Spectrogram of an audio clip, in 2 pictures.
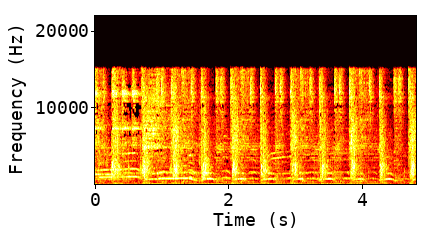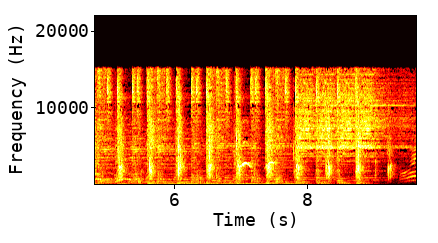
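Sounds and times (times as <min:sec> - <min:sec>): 
whoops and cheering voices: 0:00.0 - 0:05.7
audience clapping in a steady rhythm: 0:00.0 - 0:09.5.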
